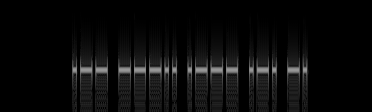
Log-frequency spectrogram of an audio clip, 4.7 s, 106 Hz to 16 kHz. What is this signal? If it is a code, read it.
Morse code, heard as a keyed tone, about 25 wpm, 700 Hz. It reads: W8JRN
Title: USA Call Signs - 5 Characters - Repeated 3x - 25wpm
